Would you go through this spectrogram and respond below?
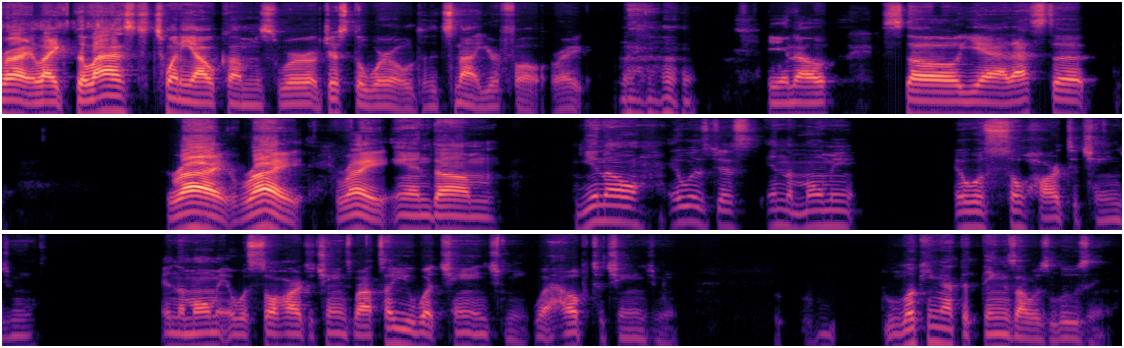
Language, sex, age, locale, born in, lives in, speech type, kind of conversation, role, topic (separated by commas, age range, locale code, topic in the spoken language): English, male, 25-29, en-US, United States, United States, conversation, podcast, guest, What are some effective ways people manage stress and maintain well-being?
